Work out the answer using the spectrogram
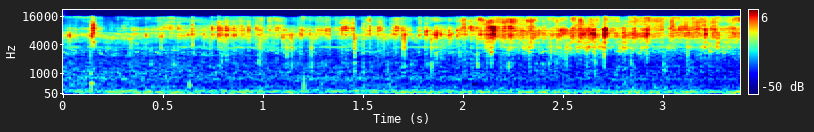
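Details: Lennox outdoor AC unit not cooling, pressurised with nitrogen to 250 psi for leak testing: faint steady high-pitched hiss of gas escaping from a refrigerant leak low on the unit.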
